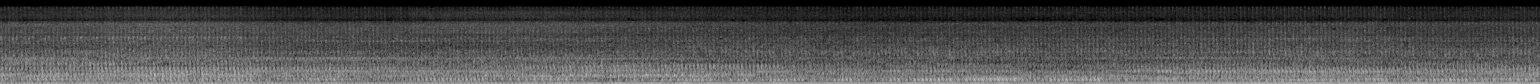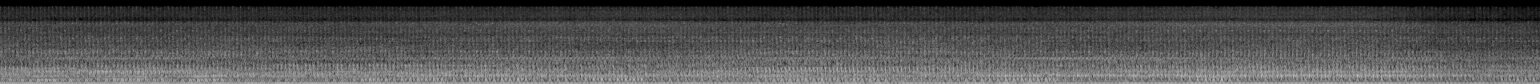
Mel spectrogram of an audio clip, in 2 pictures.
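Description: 2007 Kia Sportage's 2.7-litre V6 petrol engine idling steadily, heard with the hood open.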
